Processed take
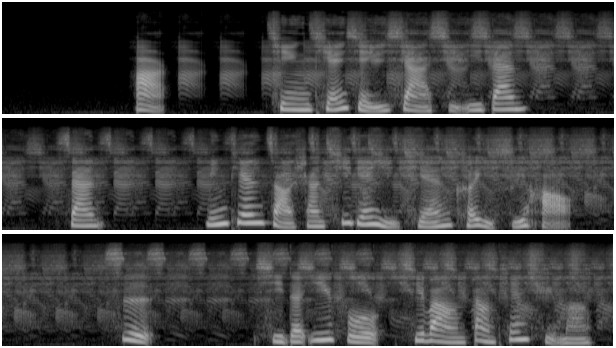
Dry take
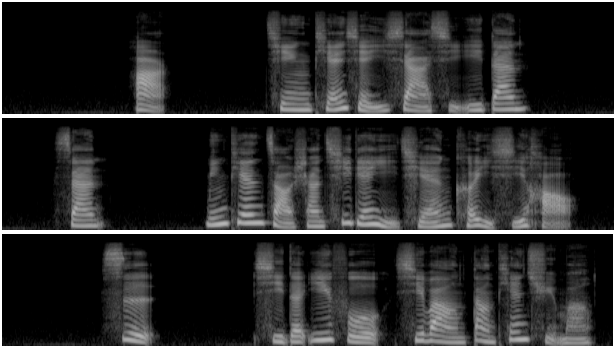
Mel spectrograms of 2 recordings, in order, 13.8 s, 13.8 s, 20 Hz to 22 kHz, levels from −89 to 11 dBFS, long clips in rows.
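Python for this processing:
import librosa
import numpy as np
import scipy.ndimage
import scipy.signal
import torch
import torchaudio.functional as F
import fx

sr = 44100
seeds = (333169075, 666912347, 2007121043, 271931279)

p1 = x + fx.echo_wet_highpass(x, sr, ms=312, feedback_pct=83, hz=3500.0, wet_db=-3.5, dry=0)
y = fx.band_squash(p1, sr, depth_pct=70, at=(2.03, 3.01))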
